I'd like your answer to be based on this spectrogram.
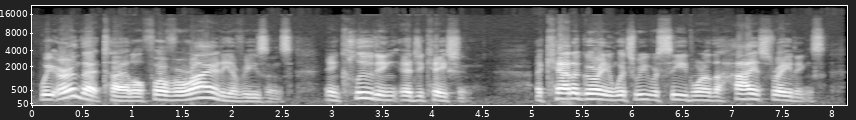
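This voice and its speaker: A man with an American accent speaks in a normal speaking voice, fairly high in pitch, on a very clean recording with a silent background. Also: lively intonation, fairly quick pace. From Virginia. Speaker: state senator. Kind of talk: political address.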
